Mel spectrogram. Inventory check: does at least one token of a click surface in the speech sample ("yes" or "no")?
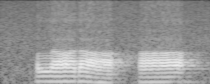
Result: no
